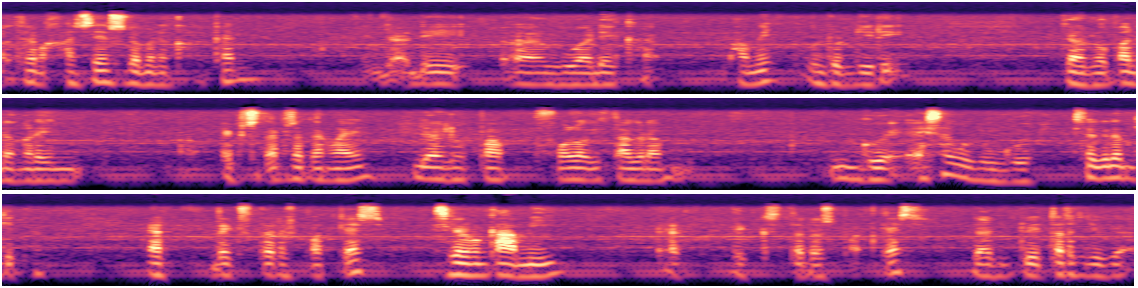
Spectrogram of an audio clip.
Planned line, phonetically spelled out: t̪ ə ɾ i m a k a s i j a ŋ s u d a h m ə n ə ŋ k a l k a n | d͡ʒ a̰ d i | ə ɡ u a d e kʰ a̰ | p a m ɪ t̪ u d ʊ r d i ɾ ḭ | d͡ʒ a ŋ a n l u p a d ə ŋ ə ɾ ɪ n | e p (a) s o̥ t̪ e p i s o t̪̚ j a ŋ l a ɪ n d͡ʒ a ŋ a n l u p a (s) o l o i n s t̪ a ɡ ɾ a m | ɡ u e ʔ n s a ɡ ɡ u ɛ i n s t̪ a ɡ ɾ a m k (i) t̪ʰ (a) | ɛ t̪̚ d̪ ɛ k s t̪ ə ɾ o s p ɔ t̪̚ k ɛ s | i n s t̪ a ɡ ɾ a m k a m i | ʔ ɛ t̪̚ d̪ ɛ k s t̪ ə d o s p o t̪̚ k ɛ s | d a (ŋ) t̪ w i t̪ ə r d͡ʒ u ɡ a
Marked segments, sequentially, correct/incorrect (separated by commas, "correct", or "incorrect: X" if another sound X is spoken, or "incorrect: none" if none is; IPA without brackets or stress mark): incorrect: i, incorrect: f, correct, correct, incorrect: n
